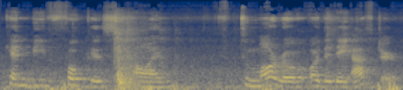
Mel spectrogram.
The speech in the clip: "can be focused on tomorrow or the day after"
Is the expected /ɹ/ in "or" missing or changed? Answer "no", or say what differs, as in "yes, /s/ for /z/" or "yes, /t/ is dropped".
no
